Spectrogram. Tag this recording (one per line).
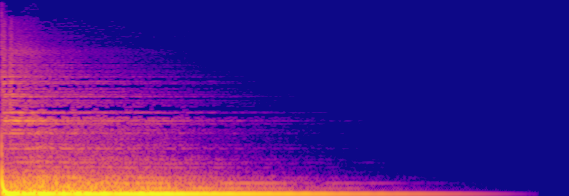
bass
dismay
eerie
emphasis
hit
horror
jump
low
oh-dear
scare
startle
stinger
